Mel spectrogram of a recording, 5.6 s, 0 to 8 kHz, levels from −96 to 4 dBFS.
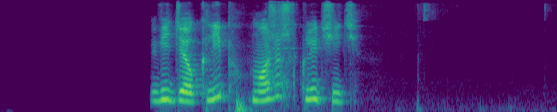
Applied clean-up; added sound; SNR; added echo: neural mask model DeepFilterNet 3.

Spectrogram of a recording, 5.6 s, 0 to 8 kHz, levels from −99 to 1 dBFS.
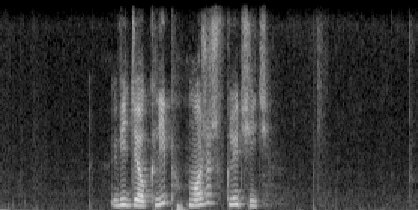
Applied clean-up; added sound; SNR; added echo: none; none; none; none.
